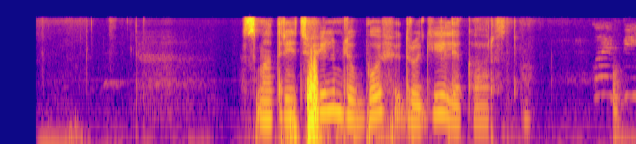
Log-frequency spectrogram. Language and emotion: Russian, neutral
